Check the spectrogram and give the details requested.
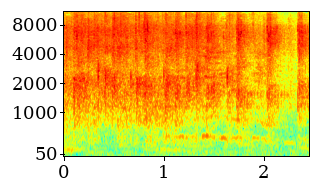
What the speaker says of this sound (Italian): dai, fategli l'applauso.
